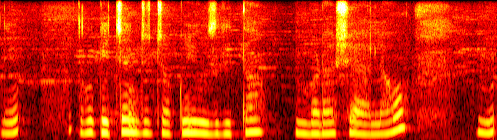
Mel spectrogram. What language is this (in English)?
Dogri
